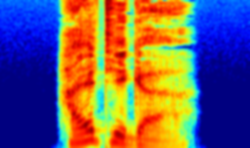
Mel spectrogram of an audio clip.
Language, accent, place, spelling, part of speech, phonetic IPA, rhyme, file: German, Germany, Berlin, haltiger, adjective, [ˈhaltɪɡɐ], -altɪɡɐ, De-haltiger.ogg
- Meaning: inflection of haltig: 1. strong/mixed nominative masculine singular 2. strong genitive/dative feminine singular 3. strong genitive plural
